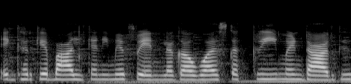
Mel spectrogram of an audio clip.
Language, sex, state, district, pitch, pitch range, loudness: Hindi, female, Bihar, Patna, 225 Hz, 210-235 Hz, -19 LUFS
